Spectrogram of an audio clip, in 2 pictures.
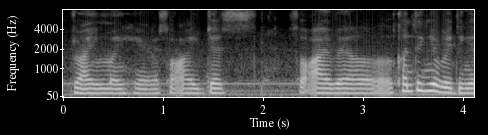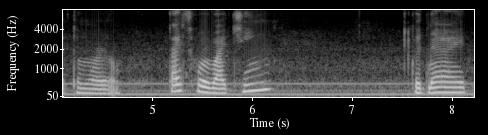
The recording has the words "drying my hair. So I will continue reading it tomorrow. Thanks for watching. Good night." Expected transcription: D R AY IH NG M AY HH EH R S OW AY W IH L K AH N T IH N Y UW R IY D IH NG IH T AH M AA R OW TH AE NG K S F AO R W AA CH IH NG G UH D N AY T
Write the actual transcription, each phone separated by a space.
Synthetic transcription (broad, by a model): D R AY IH NG M AY HH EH R S OW AY W IH L K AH N T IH N Y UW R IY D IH NG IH T AH M AA R OW T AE NG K S F AO R W AA CH IH NG G UH D N AY T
